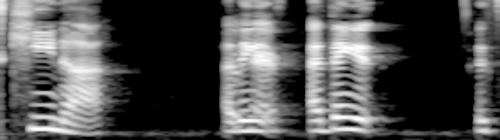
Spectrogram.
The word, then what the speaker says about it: Kena: I guess officially now I can say, is it Ken? I always pronounce this incorrectly. Kena? Kenya? Kena? Kena. That's it. It's Kena.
